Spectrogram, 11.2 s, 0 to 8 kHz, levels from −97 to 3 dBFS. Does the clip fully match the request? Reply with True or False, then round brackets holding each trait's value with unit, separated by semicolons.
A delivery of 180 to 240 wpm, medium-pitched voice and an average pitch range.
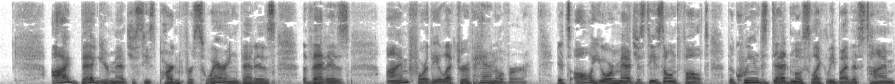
False (165 wpm; 145 Hz; 4.5 semitones)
